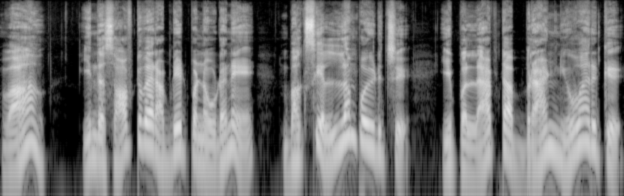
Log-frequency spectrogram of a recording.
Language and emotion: Tamil, surprised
